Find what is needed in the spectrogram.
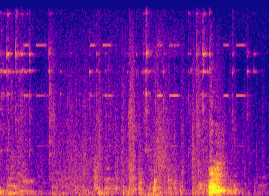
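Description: Dogs wrestling in play, with scuffling and dog vocalizations.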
